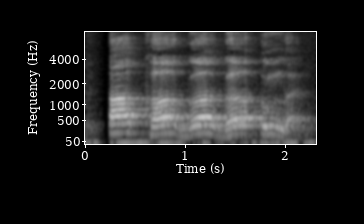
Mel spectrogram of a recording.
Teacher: जिनका उच्चारण कंठ से होता है उनको कंठे कहते हैं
